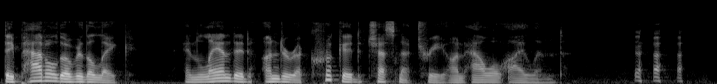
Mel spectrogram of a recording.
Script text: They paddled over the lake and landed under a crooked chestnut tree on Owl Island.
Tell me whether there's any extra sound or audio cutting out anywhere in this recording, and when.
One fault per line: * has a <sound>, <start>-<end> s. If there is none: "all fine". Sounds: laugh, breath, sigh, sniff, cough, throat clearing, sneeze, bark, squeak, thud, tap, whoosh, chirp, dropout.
* has a laugh, 6.3-6.9 s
